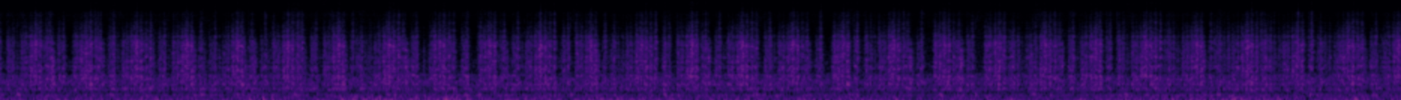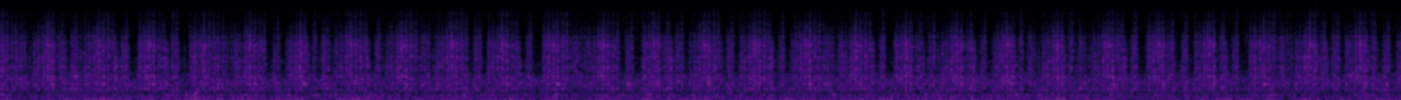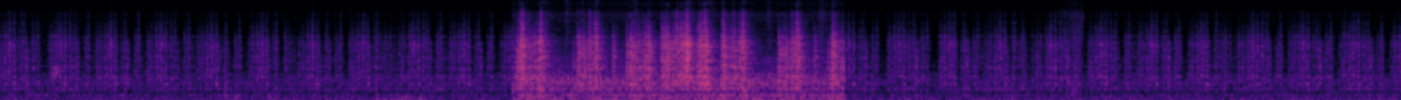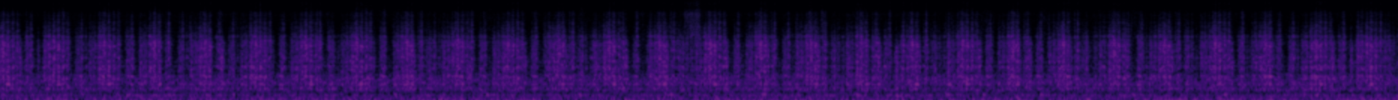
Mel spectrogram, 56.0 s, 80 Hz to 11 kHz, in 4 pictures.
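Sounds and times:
scraping mortar and brick: 0.0 - 56.0.

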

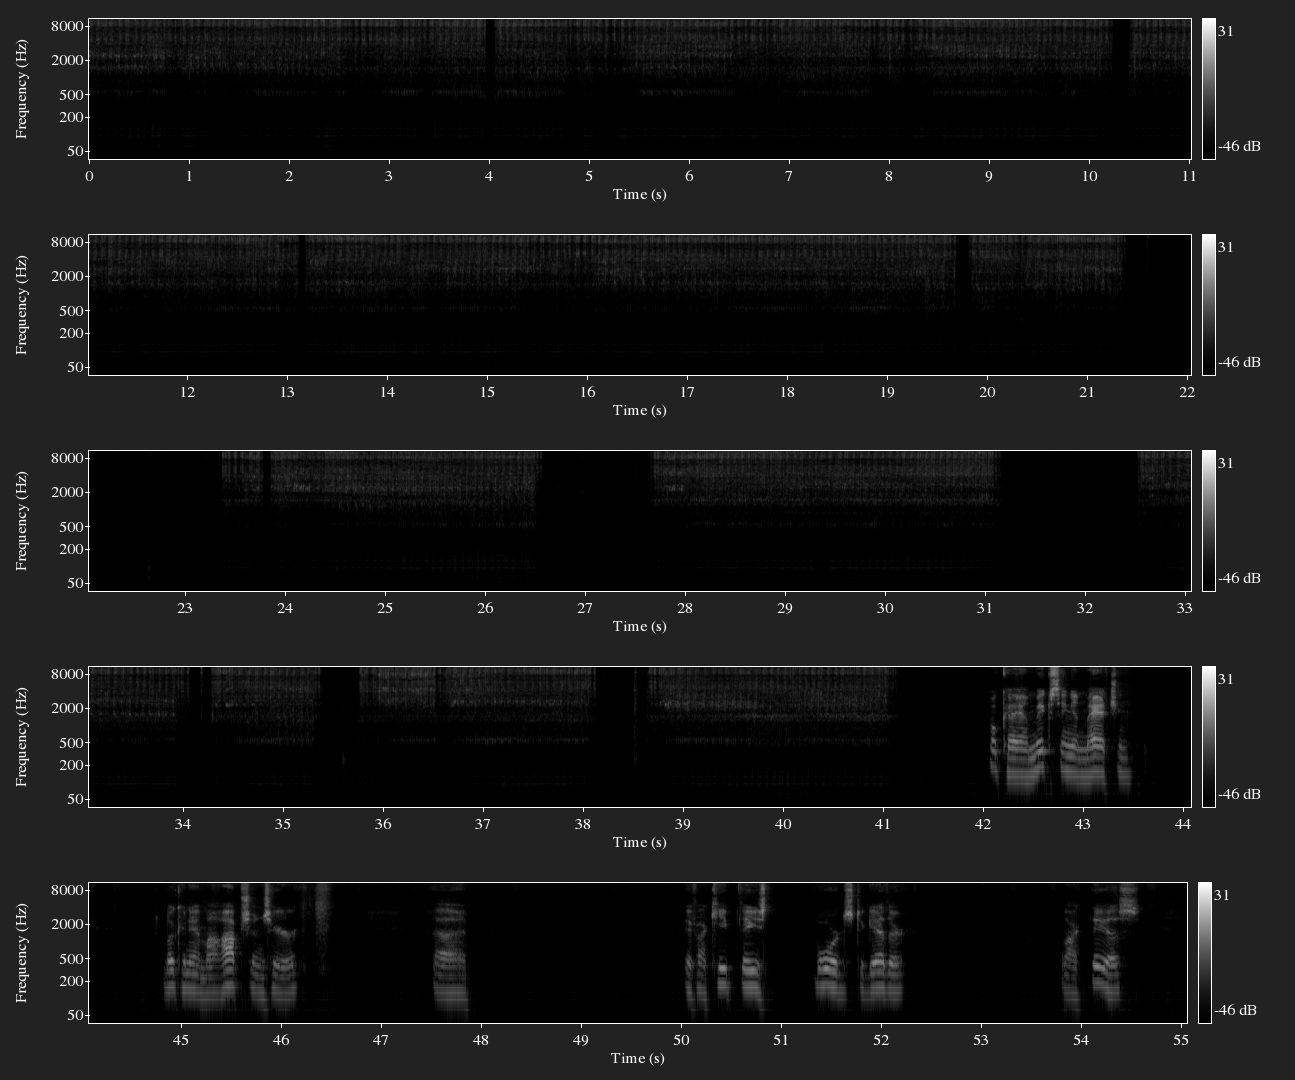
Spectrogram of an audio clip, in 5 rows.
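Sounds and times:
scroll saw cutting wood: 0.0 - 21.6, 22.6 - 31.2, 32.4 - 41.3.

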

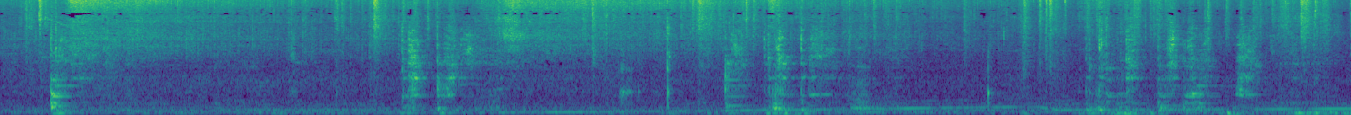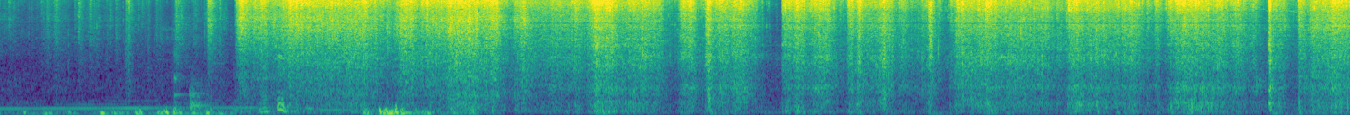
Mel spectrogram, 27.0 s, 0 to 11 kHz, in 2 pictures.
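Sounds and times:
vegetables sizzling: 0.0 - 27.0
spoon tapping and scraping pan: 0.5 - 0.9, 4.0 - 4.9, 6.2 - 8.8, 10.8 - 12.8.

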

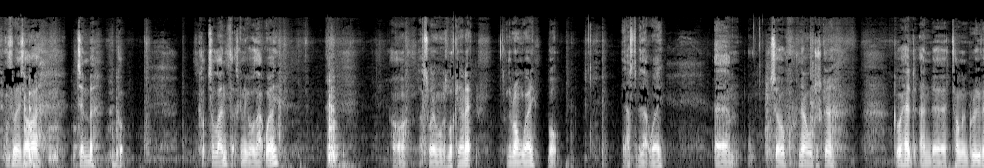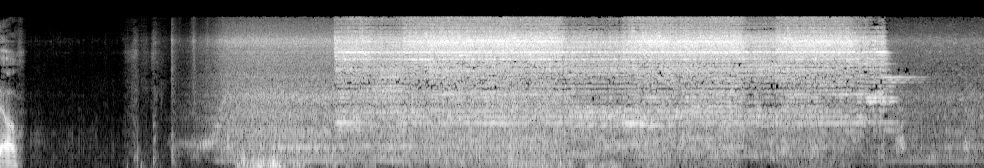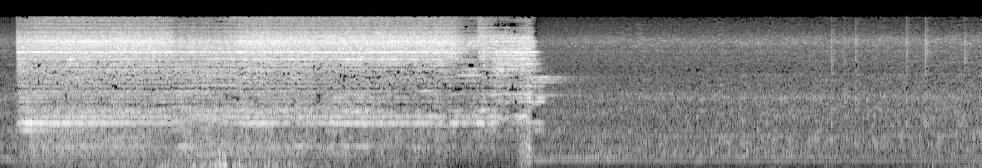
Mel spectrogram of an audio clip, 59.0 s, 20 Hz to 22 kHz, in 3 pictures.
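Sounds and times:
table saw cutting wood: 23.3 - 59.0.

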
